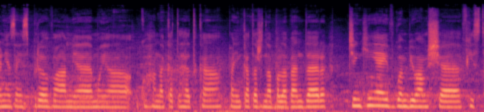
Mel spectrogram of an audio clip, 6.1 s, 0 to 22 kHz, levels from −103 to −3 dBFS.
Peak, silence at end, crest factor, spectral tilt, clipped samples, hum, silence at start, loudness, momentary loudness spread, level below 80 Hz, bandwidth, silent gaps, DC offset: -10 dBFS; 0 s; 16 dB; -5 dB/octave; under 0.1%; none; 0 s; -26 LUFS; 6 LU; -48 dBFS; 15.5 kHz; none; under 0.1%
